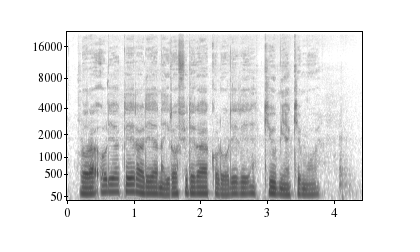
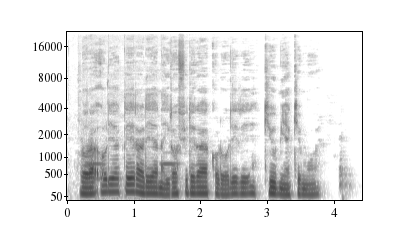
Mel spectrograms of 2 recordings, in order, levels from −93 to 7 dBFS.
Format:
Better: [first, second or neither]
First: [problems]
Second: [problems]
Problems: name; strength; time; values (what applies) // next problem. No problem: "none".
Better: first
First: none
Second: noise reduction (classical method log-MMSE)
